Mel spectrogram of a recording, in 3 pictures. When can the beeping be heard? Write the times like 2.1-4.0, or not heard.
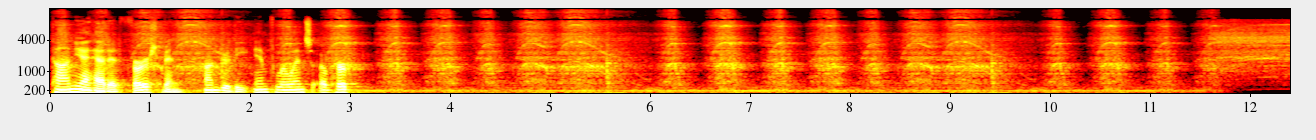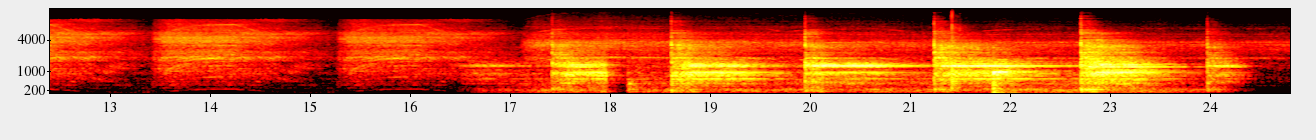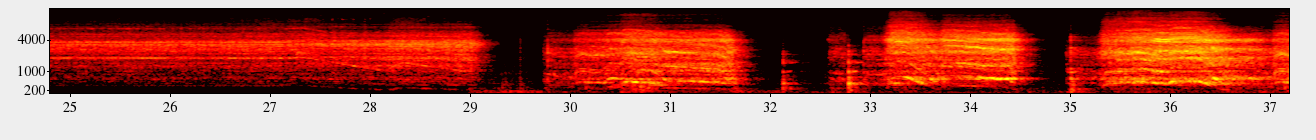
21.4-22.1.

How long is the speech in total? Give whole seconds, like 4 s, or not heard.
3 s.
